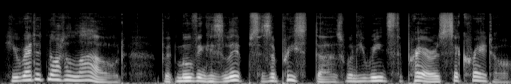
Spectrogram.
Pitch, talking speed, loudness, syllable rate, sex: 150 Hz, 225 wpm, -16 LUFS, 5.0 syllables/s, male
